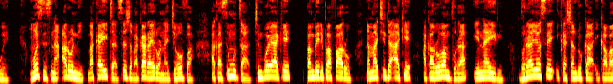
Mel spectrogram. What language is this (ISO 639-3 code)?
sna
